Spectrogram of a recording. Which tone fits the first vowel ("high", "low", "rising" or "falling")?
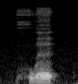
low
